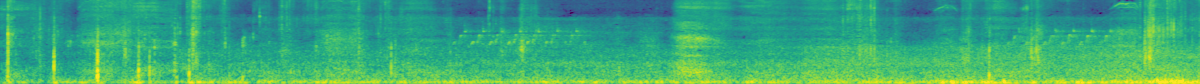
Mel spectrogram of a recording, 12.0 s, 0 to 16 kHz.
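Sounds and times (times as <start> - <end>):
footsteps on dry leaves: 11.2 - 12.0.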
